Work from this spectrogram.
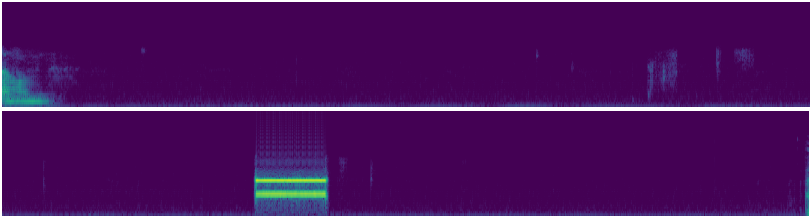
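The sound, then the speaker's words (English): A single short, loud two-tone beep of a telephone keypad being dialed on another extension of the same phone line. It stands alone amid near silence. “Someone stole a phone in the middle of this conversation. So somebody picked up and started dialing on the other line.”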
